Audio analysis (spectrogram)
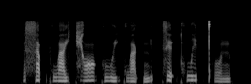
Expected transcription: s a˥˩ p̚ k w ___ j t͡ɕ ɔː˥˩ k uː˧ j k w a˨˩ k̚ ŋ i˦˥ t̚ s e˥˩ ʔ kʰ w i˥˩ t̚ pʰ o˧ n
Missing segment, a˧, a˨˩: a˧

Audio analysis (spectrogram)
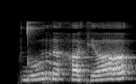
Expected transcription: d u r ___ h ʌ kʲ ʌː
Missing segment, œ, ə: ə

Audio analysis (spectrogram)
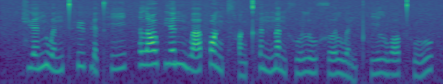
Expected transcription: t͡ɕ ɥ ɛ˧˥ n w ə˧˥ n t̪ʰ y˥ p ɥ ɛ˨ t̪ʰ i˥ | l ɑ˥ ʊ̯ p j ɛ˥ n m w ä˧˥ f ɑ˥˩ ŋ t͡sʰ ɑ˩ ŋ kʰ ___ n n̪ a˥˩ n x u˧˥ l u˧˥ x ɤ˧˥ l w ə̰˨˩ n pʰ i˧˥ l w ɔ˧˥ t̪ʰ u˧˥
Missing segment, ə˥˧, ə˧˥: ə˥˧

